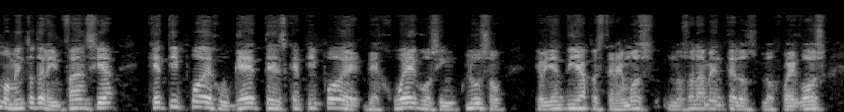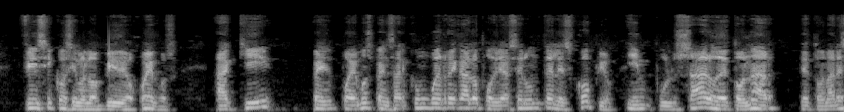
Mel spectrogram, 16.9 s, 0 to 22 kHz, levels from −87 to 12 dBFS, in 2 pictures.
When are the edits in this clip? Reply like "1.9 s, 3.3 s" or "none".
10.5 s, 14.7 s

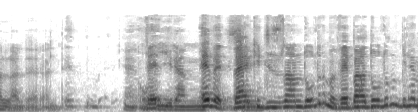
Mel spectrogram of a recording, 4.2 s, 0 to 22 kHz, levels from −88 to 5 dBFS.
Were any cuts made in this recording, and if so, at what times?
none

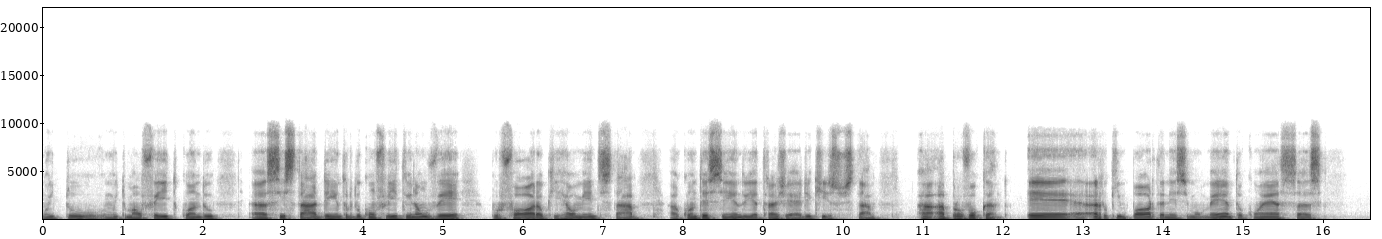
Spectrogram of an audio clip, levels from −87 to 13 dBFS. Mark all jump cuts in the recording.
12.1 s, 13.2 s

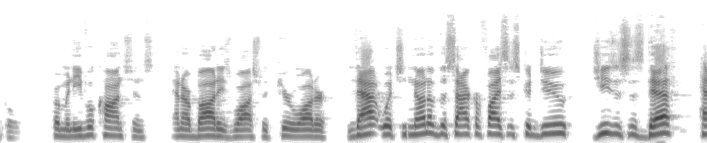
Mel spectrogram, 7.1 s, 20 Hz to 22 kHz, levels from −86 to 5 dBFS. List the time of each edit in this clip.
none

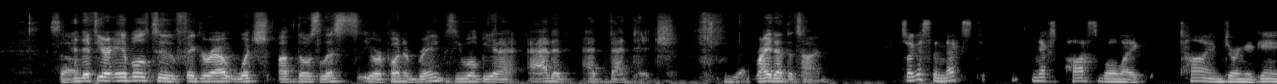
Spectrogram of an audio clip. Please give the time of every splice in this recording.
none

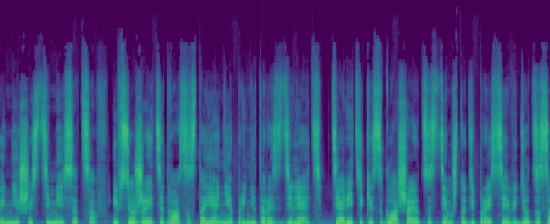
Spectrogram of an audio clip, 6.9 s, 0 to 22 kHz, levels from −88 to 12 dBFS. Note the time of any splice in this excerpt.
1.3 s

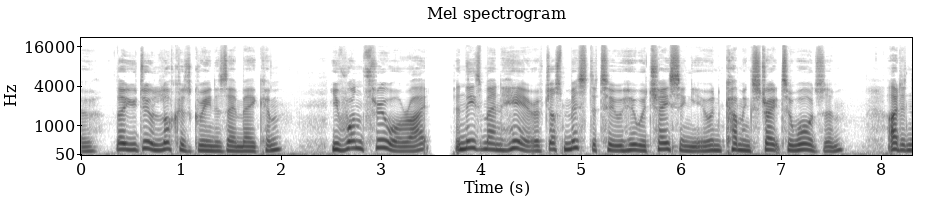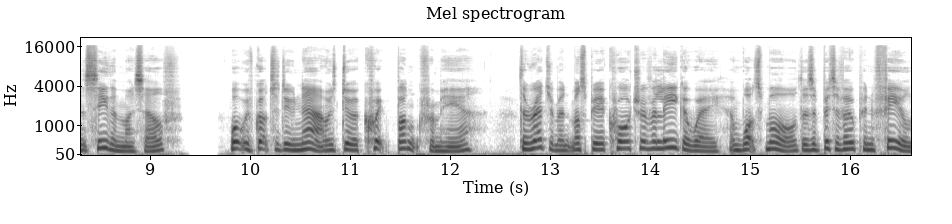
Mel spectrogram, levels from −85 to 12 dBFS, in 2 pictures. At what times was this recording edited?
none

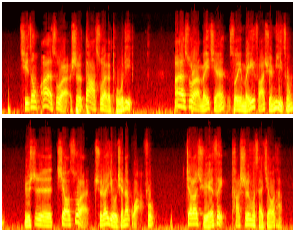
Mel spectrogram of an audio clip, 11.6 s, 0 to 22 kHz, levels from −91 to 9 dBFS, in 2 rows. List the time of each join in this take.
6.8 s

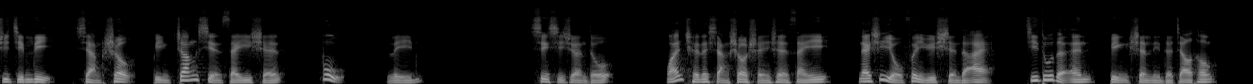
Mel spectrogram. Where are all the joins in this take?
3.7 s

